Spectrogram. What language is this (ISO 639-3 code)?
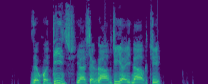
kbd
